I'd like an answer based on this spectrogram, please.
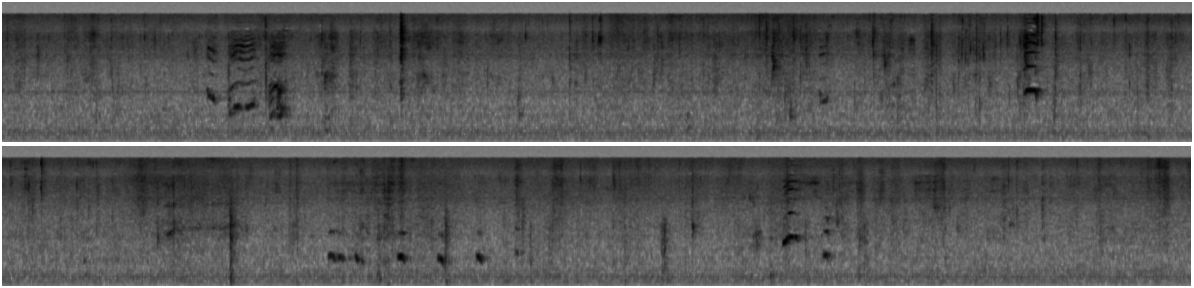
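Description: Faint, scattered high-pitched whimpers and squeaks from three-week-old puppies, including a quick run of four short squeaks past the middle, with a few small sharp clicks between them.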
